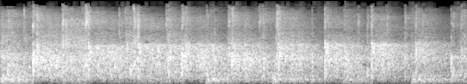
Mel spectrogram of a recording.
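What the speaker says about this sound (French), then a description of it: "Acclame Jésus, acclame Jésus." A church congregation applauds together in a sustained, dense round of clapping that fills the room for several seconds.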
